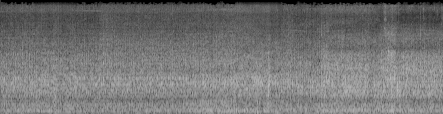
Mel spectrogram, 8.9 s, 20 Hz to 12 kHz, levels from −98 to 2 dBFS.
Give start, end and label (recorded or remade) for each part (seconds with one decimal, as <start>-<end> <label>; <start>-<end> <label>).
0.0-0.7 recorded; 0.7-1.5 remade; 1.5-4.7 recorded; 4.7-5.6 remade; 5.6-8.9 recorded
